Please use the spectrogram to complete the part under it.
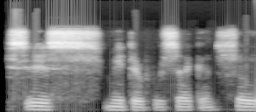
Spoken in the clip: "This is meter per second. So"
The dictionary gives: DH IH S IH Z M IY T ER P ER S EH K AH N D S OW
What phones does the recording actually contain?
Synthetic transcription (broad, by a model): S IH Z M IY T ER F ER S EH K AH N D S OW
